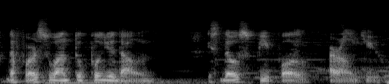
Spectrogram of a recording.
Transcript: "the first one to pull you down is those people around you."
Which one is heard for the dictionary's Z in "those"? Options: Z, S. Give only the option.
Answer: S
